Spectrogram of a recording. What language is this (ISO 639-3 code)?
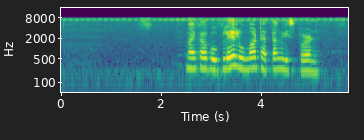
jav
